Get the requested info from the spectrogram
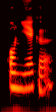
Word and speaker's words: Onyeka: Onika. – Onyeka. – It's Onyeka? – Yeah. – Okay. – I think. – I don't know how to pronounce it. – The Y comes before the E.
